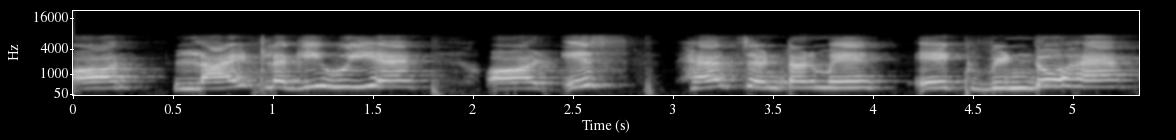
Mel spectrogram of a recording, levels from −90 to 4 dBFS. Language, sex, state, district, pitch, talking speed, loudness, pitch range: Hindi, female, Bihar, Saharsa, 290 Hz, 145 wpm, -15 LUFS, 275-320 Hz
